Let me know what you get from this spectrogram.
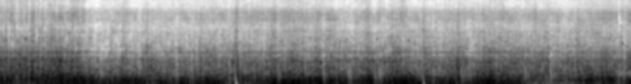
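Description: Ginger-garlic paste and cumin seeds sizzling in hot oil in a wok while a steel ladle stirs them: a steady frying hiss, with two sharp clicks about three and five seconds in.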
